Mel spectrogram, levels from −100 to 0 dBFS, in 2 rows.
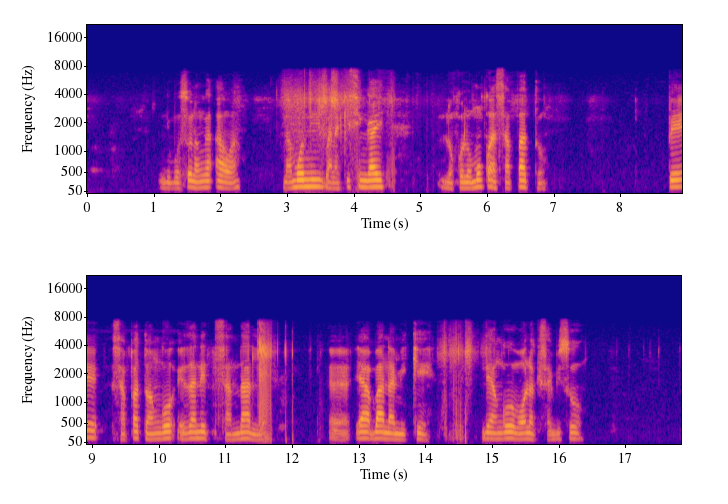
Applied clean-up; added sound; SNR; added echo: none; none; none; none.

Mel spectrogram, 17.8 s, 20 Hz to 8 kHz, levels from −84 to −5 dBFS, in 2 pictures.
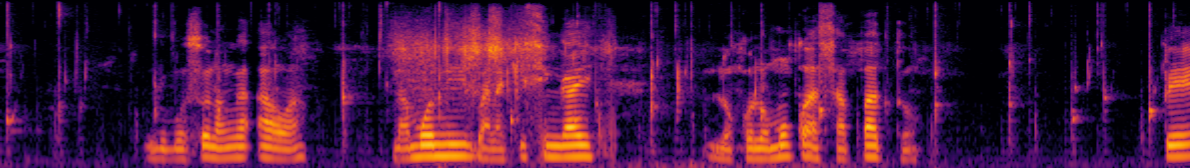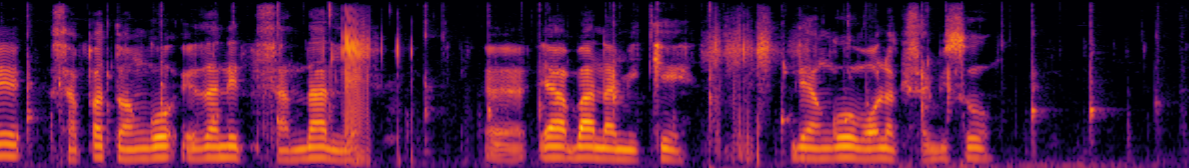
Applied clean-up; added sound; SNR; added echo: none; Drip; 16 dB; none.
